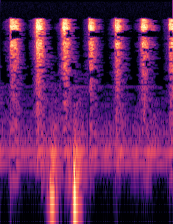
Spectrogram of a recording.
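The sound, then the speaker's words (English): Air is forced out through the nostrils in bursts for a cleansing breath, with the stomach pushed in under the ribs. Short, sharp, hissing exhales repeat in a steady, quick rhythm, with no talk. “So what I'm doing is I'm just pushing underneath my ribs. I'm pushing on my stomach, and I'm forcing air out of my nostrils.”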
